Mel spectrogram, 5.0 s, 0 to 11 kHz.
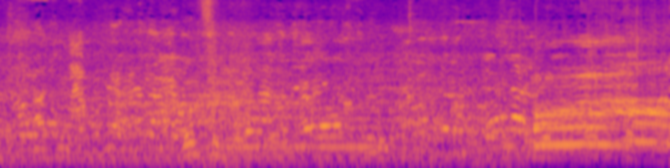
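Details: Sahiwal bull calves for sale at Aftabganj market, 4 May 2024: several short, overlapping moos wavering in pitch, then a louder sustained low at the end, under busy crowd chatter.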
